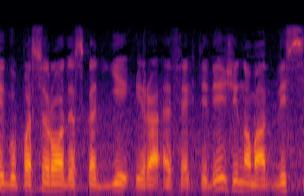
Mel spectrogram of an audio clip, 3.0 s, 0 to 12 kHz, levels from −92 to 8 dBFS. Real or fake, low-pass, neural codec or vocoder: real; 7.2 kHz; none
